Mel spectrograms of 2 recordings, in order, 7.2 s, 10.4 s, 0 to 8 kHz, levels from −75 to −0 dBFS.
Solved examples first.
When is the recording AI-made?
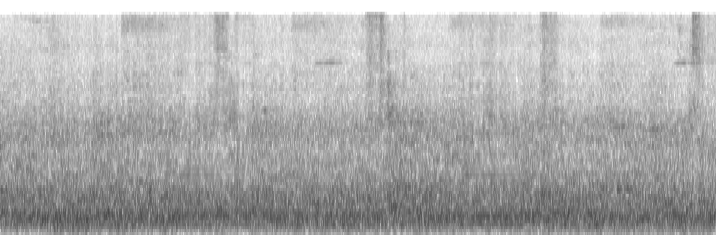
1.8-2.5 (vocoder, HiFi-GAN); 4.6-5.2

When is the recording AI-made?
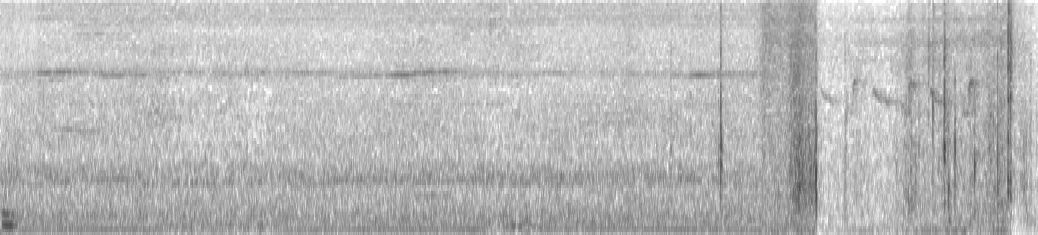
1.7-2.7 (vocoder, HiFi-GAN); 4.8-5.4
